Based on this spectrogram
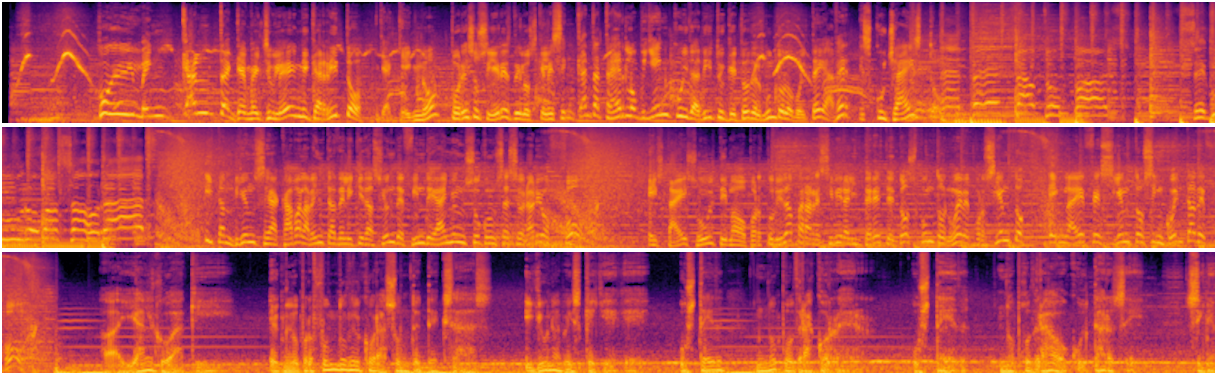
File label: COMMERCIAL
